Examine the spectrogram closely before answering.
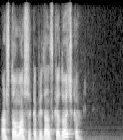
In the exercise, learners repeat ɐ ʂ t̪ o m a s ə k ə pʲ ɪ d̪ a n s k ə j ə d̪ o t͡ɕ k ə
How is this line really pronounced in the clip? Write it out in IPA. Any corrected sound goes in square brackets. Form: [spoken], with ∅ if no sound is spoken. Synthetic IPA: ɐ ʂ t̪ o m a [ʂ] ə k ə pʲ ɪ [t̪] a n s k ə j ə d̪ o t͡ɕ k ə

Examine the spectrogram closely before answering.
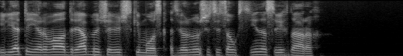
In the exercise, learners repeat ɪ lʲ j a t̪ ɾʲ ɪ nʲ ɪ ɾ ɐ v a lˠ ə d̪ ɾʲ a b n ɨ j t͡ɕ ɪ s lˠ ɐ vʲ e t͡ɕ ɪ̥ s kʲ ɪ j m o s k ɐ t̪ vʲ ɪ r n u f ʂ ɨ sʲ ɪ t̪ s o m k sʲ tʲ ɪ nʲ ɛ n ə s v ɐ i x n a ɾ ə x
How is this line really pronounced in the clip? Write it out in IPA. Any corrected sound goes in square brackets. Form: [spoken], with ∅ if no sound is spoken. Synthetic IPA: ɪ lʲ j a t̪ ɾʲ ɪ nʲ ɪ ɾ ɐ v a lˠ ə d̪ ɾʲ a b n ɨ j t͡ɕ ɪ [∅] lˠ ɐ vʲ e t͡ɕ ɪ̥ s kʲ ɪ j m o s k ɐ t̪ vʲ ɪ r n u f ʂ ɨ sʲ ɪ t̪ s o m k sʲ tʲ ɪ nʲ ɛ n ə s v ɐ i x n a ɾ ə x

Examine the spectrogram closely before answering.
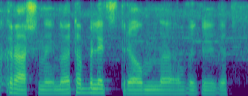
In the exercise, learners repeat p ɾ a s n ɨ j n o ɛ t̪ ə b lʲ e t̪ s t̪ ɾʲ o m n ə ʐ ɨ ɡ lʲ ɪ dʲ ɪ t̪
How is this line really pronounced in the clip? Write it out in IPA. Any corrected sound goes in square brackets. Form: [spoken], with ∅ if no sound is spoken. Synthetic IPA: [k] ɾ a [ʂ] n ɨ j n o ɛ t̪ ə b lʲ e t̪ s t̪ ɾʲ o m n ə [v] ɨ ɡ lʲ ɪ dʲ ɪ t̪

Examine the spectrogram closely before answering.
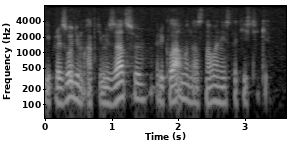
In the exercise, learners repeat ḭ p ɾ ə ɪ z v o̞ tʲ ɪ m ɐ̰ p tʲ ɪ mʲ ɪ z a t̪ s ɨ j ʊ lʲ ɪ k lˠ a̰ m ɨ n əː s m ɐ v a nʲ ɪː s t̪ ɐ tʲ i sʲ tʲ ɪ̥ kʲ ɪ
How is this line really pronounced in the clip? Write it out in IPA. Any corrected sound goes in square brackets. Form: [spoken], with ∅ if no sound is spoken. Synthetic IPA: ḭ p ɾ ə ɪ z v o̞ [dʲ] ɪ m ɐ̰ p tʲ ɪ mʲ ɪ z a t̪ s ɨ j ʊ [ɾʲ] ɪ k lˠ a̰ m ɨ n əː s [n] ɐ v a nʲ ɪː s t̪ ɐ tʲ i sʲ tʲ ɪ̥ kʲ ɪ

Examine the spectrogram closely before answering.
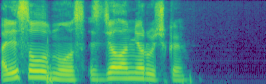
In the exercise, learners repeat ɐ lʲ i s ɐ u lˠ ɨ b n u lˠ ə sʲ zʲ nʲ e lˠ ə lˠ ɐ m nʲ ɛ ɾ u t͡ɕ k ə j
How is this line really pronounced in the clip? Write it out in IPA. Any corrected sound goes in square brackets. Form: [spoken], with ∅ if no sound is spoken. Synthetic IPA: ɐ lʲ i s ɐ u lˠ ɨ b n u lˠ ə sʲ zʲ [dʲ] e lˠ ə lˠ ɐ m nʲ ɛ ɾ u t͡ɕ k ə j

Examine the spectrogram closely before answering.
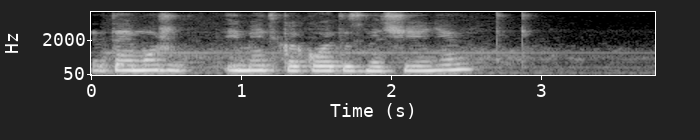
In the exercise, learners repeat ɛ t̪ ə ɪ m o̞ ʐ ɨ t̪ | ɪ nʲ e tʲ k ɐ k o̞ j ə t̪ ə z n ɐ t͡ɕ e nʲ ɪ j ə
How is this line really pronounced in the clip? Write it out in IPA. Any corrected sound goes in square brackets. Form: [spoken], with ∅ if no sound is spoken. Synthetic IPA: ɛ t̪ ə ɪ m o̞ ʐ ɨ t̪ | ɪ [mʲ] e tʲ k ɐ k o̞ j ə t̪ ə z n ɐ t͡ɕ e nʲ ɪ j ə

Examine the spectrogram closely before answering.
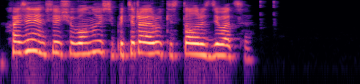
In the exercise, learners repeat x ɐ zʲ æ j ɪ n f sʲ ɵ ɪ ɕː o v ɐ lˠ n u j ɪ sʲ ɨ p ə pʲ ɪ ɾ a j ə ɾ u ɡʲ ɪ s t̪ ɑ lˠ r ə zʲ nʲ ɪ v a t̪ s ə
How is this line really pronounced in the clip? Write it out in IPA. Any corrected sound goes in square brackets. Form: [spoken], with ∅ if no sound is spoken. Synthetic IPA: x ɐ zʲ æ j ɪ n f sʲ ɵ ɪ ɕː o v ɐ lˠ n u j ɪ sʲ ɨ p ə [tʲ] ɪ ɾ a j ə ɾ u [kʲ] ɪ s t̪ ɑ lˠ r ə zʲ [dʲ] ɪ v a t̪ s ə

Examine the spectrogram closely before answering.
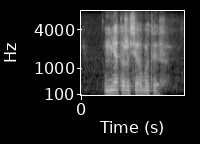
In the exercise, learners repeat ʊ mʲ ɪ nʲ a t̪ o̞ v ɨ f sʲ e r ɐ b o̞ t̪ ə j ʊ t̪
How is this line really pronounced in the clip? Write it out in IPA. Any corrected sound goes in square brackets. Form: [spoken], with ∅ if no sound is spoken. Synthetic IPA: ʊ mʲ ɪ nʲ a t̪ o̞ [ʐ] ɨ f sʲ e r ɐ b o̞ t̪ ə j ʊ t̪

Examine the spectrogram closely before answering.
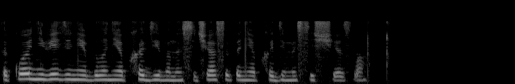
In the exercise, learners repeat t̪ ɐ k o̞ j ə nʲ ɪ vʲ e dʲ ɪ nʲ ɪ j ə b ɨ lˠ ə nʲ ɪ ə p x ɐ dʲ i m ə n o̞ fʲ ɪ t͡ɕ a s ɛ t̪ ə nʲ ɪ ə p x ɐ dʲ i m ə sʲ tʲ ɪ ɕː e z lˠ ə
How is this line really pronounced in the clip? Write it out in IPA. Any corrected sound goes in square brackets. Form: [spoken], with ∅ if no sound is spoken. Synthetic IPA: t̪ ɐ k o̞ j ə nʲ ɪ vʲ e dʲ ɪ nʲ ɪ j ə b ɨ lˠ ə nʲ ɪ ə p x ɐ dʲ i m ə n o̞ [sʲ] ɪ t͡ɕ a s ɛ t̪ ə nʲ ɪ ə p x ɐ dʲ i m ə sʲ tʲ ɪ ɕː e z lˠ ə

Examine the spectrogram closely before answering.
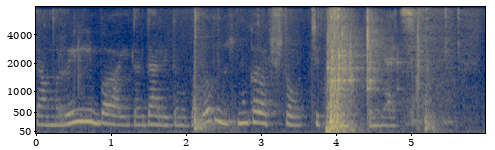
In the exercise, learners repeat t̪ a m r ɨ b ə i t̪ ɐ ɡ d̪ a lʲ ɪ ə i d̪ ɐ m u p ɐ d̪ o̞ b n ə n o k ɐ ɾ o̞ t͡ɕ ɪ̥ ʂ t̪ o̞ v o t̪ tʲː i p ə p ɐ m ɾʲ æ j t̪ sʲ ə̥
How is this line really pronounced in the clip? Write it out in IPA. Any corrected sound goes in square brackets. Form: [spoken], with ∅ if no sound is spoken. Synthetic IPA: t̪ a m r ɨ b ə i t̪ ɐ ɡ d̪ a lʲ ɪ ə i [t̪] ɐ m u p ɐ d̪ o̞ b n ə n [u] k ɐ ɾ o̞ t͡ɕ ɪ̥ ʂ t̪ o̞ v o t̪ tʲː i p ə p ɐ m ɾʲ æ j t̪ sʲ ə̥

